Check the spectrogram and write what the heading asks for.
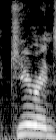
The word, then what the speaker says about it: Ciarán: urine sins cure and sins so I was pronouncing it wrong big surprise there but anyway ciarán sins it is and I obviously he's gone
